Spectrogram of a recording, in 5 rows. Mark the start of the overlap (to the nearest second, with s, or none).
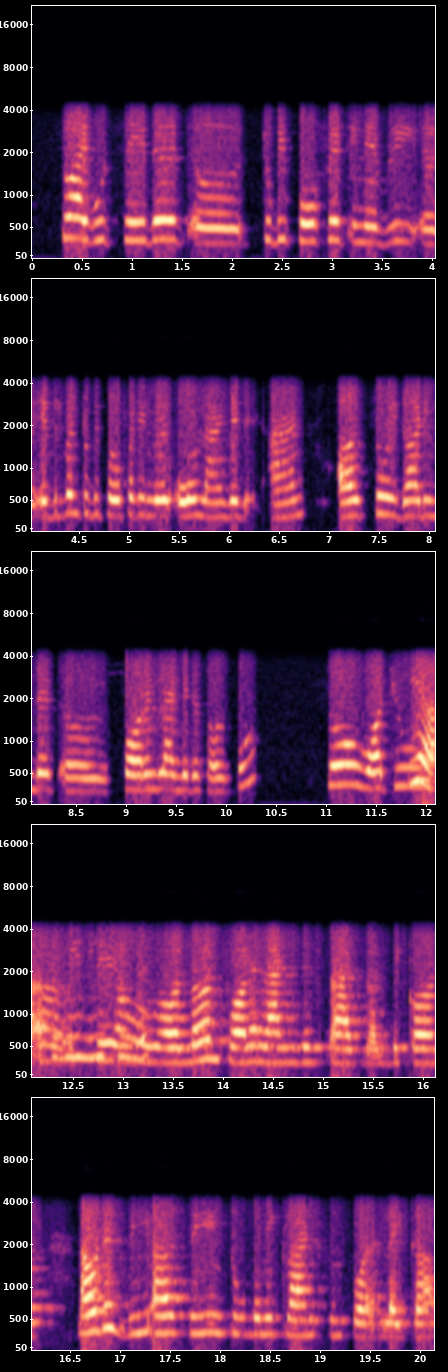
12 s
